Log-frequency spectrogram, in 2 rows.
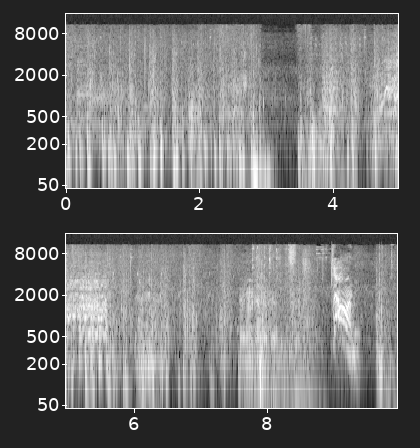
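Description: Horse hooves clip-clop in Red Dead Redemption 2 as the horse acts up after a race, with whinnies and neighs mixed in, a voice talking over much of it, and a brief thunk partway through.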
